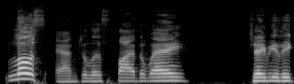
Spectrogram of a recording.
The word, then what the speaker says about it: Los Angeles: It is Los Angeles or Los Angeles. It is not Los. It is not laws. It's Los, like toast. Los.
